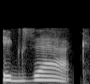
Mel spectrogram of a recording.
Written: exec

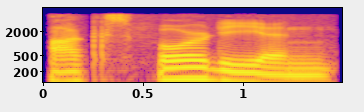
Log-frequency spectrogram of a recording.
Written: Oxfordian

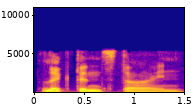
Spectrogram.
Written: Liechtenstein

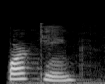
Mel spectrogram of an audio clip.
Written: forking

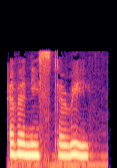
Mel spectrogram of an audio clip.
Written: ebenisterie

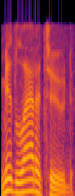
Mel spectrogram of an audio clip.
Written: midlatitude

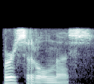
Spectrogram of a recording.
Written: versatileness

